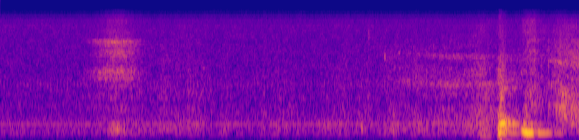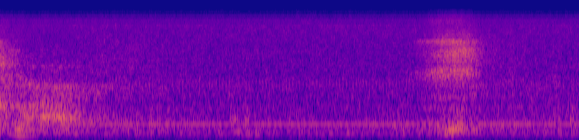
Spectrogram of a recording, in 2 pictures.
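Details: Person with a pollen allergy during a sneezing attack: one sharp sneeze burst with a quick double catch and breathy intakes before and after, in a quiet room.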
